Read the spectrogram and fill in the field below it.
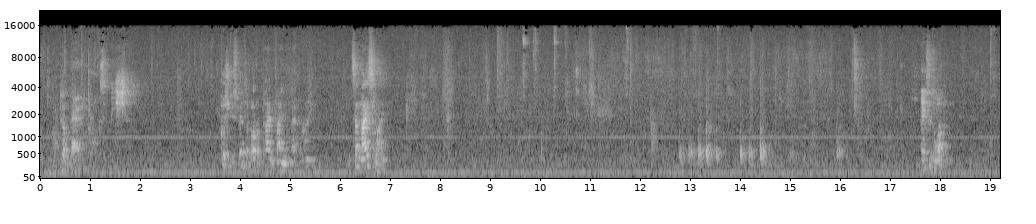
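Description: A man speaks calmly, with pauses.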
